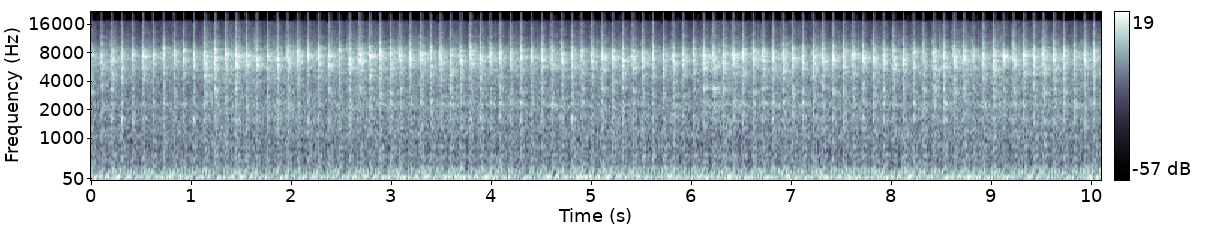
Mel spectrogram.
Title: Sonderbare Motorgeräusche.AVI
